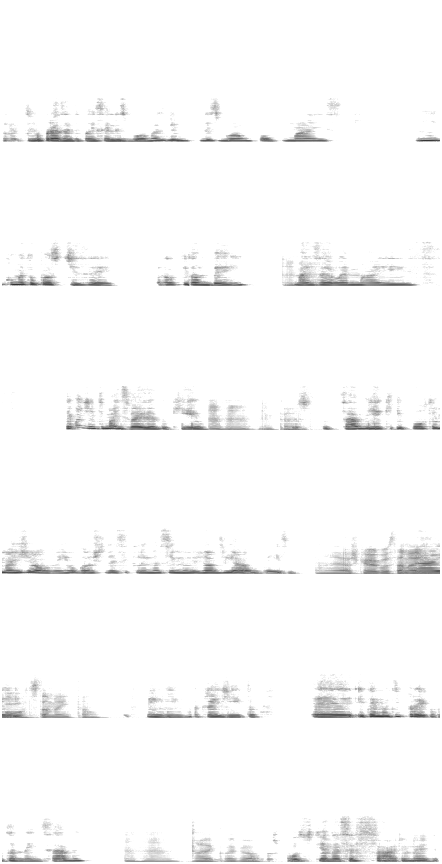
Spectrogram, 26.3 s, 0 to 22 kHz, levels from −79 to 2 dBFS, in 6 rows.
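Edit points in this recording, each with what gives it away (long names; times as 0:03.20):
0:06.24: cut off before it has died away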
